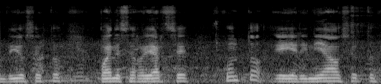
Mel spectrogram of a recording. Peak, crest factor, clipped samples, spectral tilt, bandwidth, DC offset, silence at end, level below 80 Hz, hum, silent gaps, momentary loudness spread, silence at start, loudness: -4 dBFS; 18 dB; under 0.1%; -6.5 dB/octave; 17 kHz; under 0.1%; 0 s; -50 dBFS; none; none; 9 LU; 0 s; -24 LUFS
